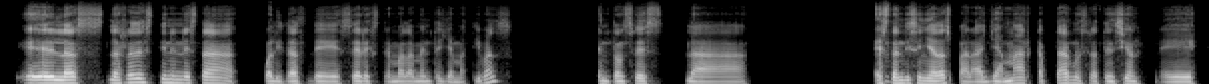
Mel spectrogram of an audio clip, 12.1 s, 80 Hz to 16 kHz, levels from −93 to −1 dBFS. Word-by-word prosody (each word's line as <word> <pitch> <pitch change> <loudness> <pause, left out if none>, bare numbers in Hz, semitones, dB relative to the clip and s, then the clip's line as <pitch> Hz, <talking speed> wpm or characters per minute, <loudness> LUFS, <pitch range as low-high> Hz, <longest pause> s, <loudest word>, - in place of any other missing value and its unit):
eh, 145 0 +9
las 140 -2 +4
las 140 -1 0
redes 170 -1 +1
tienen 155 -3 -1
esta 135 -4 0 0.2
cualidad 115 -1 -1
de 110 -2 -2
ser 115 +2 -1
extremadamente 110 +1 -5
llamativas, 110 - -8 0.8
entonces, 115 0 -2 0.2
la 105 -2 -4 1.2
están 135 -1 +1
diseñadas 125 -2 +2
para 105 -2 -4
llamar 115 +5 -1
captar 130 +5 -3
nuestra 120 -3 -5
atención, 110 -1 -3 0.2
eh, 100 +1 -1
115 Hz, 105 wpm, -25 LUFS, 110-135 Hz, 1.2 s, eh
